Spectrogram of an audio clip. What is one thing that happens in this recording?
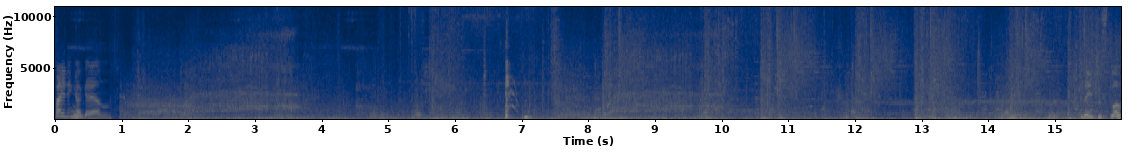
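Weapons clash and a creature roars in loud game combat.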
